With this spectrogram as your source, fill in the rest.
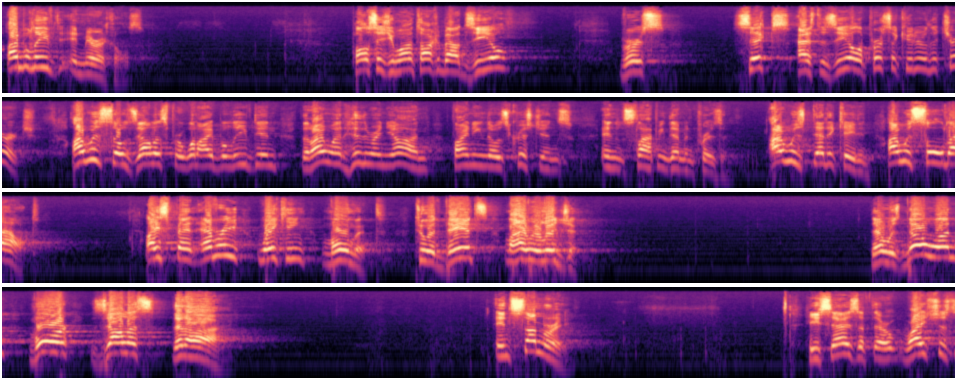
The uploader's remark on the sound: This is a sermon recorded at the Lebanon Bible Fellowship Church in Lebanon, PA. During the morning service. It was a Communion Service.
